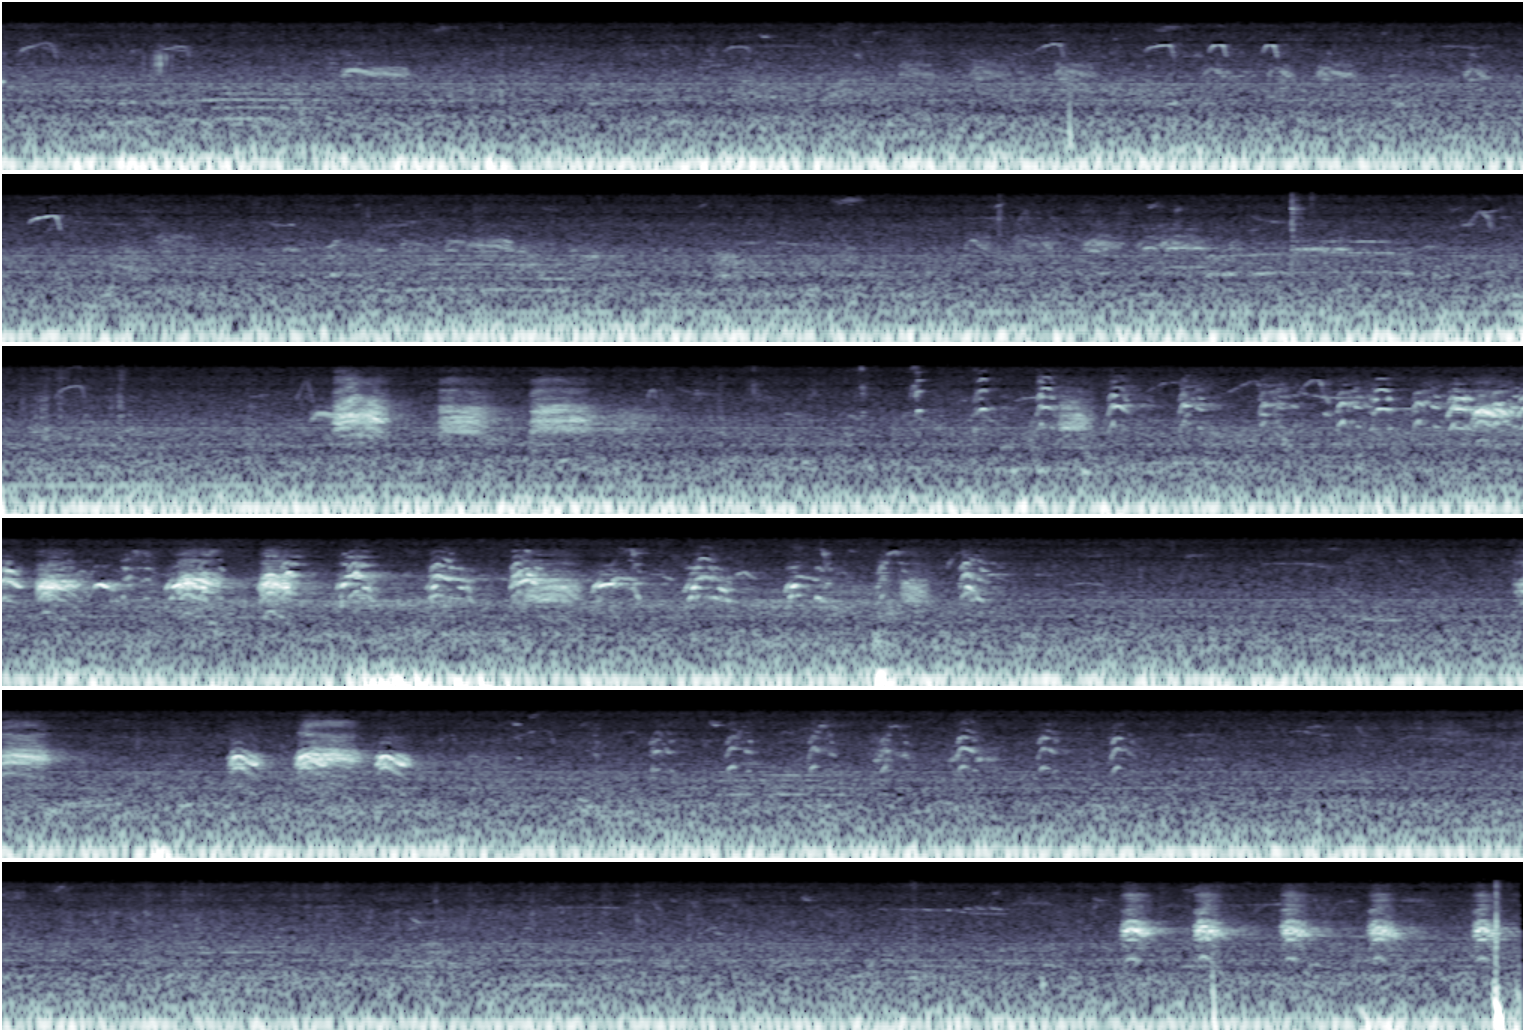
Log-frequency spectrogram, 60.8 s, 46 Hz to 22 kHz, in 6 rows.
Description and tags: Red shoulder hawks and crows 03/02/2020
Couple of Red shoulder Hawks being attacked by crows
